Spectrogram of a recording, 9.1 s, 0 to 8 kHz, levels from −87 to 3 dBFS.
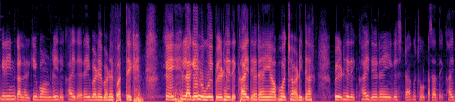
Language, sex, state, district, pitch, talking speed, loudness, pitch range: Hindi, female, Chhattisgarh, Kabirdham, 215 Hz, 225 wpm, -14 LUFS, 210-230 Hz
